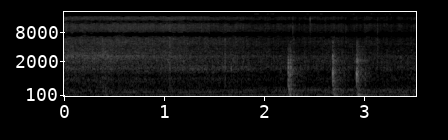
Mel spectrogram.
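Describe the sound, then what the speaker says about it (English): Lemon juice sizzles in a hot pan already holding white wine for a fish butter sauce, a steady close hiss and bubbling with three sharp stirring clinks toward the end. "Then we'll add lemon juice."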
